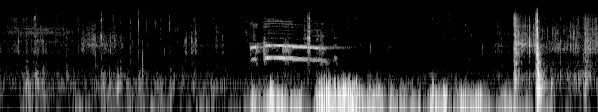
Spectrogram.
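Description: A rooster crows on a homestead farm with chickens nearby, a single drawn-out crow rising over light clucking and wooden knocks, at moderate distance, with no talk.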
